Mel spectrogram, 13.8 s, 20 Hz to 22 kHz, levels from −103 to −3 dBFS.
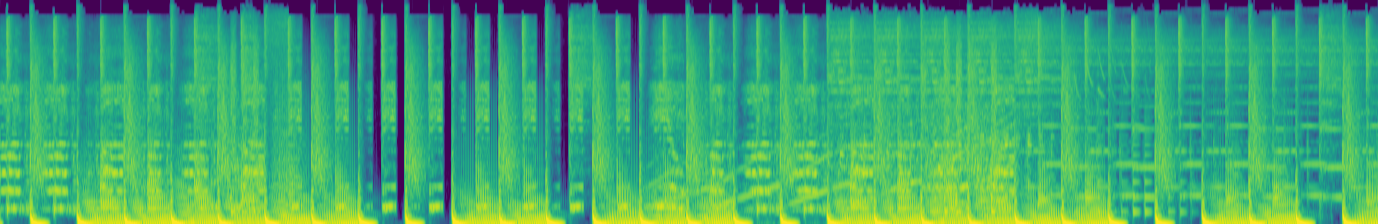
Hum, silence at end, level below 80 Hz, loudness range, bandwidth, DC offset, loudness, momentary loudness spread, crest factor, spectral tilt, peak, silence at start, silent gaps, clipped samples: none; 0 s; -10 dBFS; 1 LU; over 20 kHz; under 0.1%; -10 LUFS; 3 LU; 8 dB; -4.5 dB/octave; 0 dBFS; 0 s; none; under 0.1%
